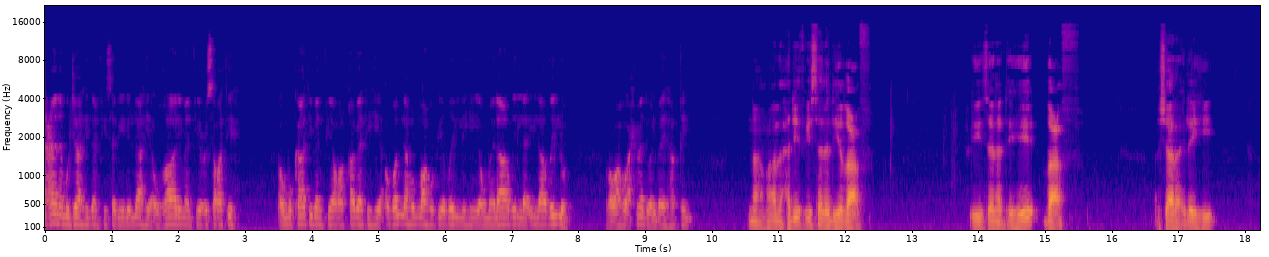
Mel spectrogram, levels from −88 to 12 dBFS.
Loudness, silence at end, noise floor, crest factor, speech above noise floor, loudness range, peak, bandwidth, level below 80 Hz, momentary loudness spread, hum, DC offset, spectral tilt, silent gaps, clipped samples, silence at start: -26 LUFS; 0.7 s; -63 dBFS; 22 dB; 38 dB; 7 LU; -4 dBFS; 16 kHz; -56 dBFS; 14 LU; none; under 0.1%; -7 dB/octave; none; under 0.1%; 0 s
